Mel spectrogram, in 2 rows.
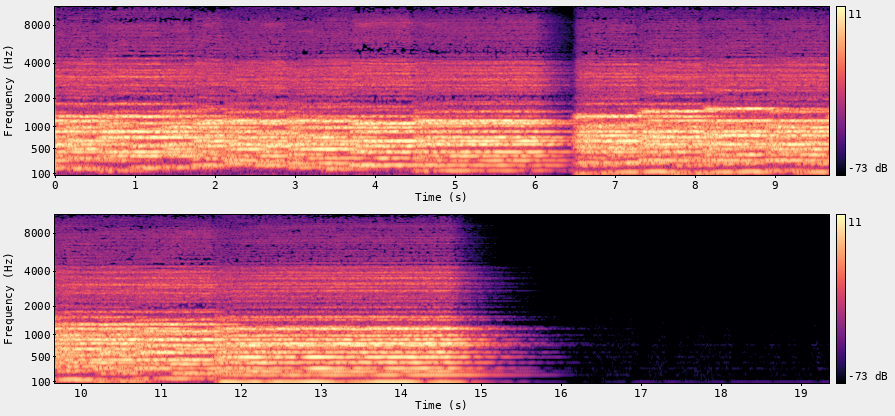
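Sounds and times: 
SATB choir part singing: 0.0s - 15.3s.

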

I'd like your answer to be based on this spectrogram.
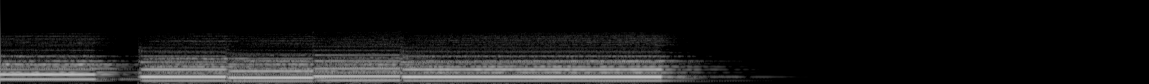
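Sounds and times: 
tenor practising a choir part: 0.0s - 7.1s.

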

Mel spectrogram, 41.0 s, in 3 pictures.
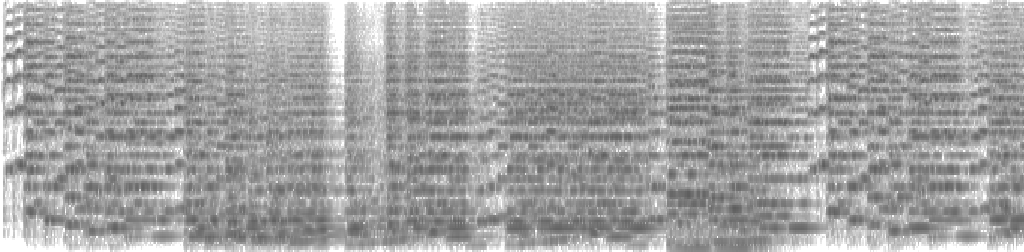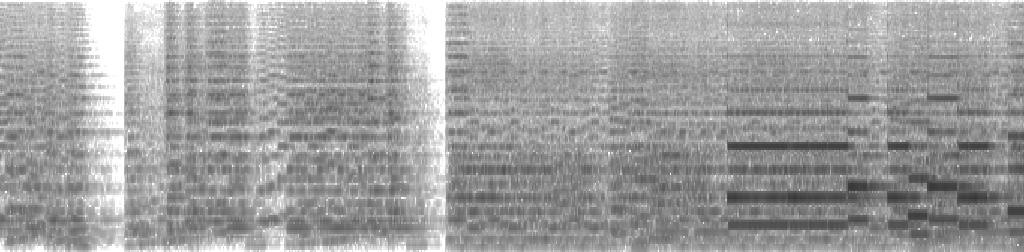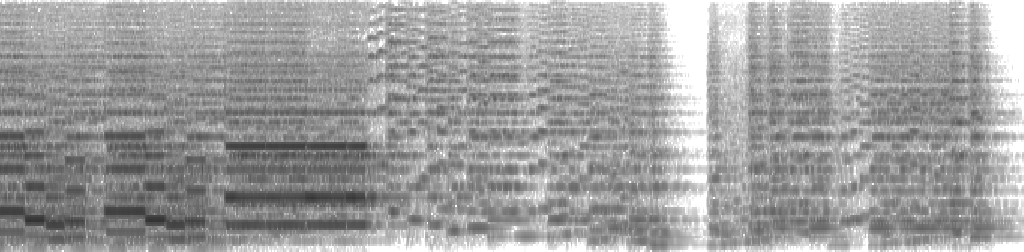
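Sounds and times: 
tenor singing: 19.7s - 32.6s.

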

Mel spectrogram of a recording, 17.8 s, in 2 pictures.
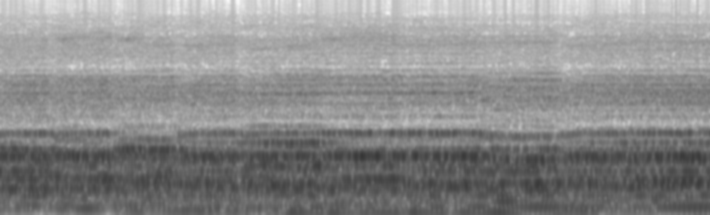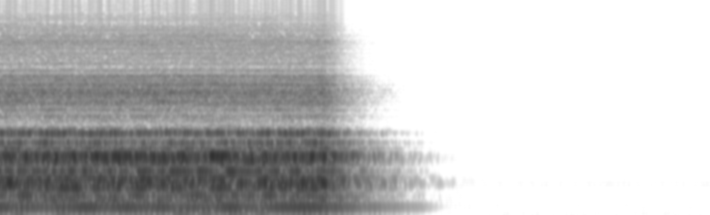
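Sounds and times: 
soprano alto tenor bass voices: 0.0s - 13.3s.

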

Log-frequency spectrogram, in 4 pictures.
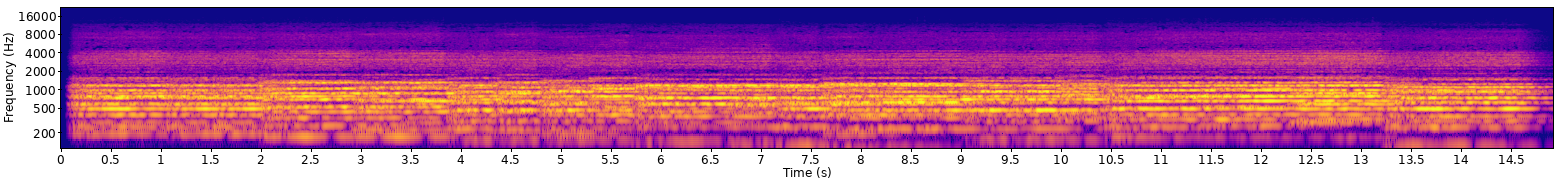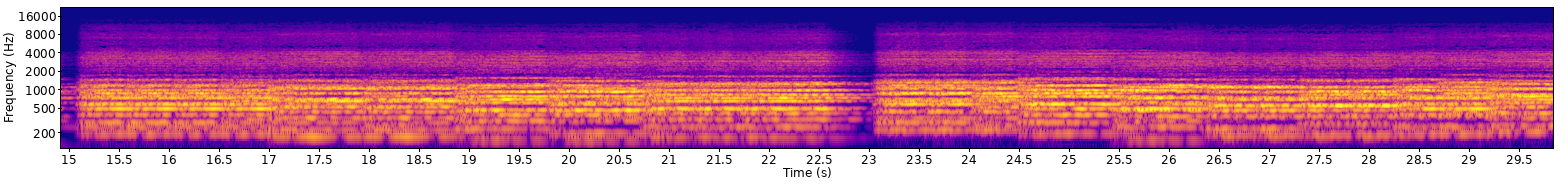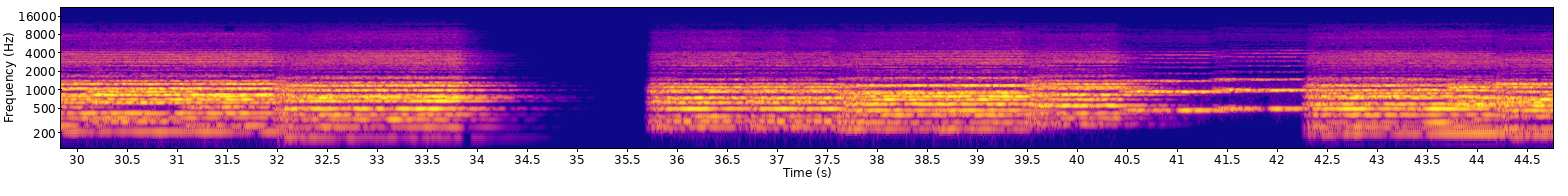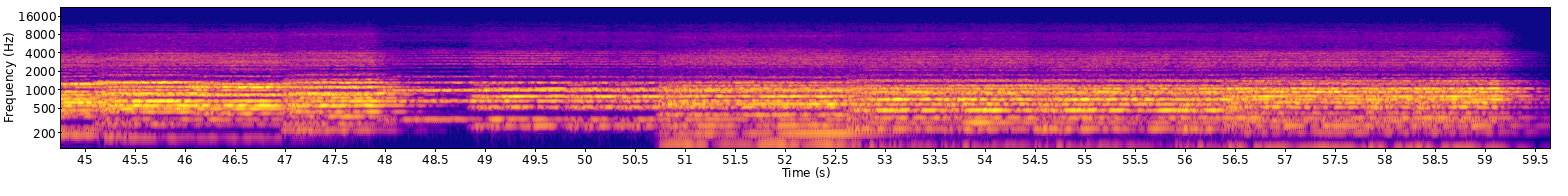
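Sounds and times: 
SATB choir part practice: 0.0s - 34.6s, 35.7s - 59.6s.

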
